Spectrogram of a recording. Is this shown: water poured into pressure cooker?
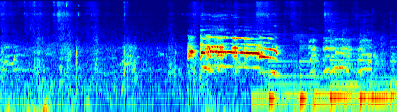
no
